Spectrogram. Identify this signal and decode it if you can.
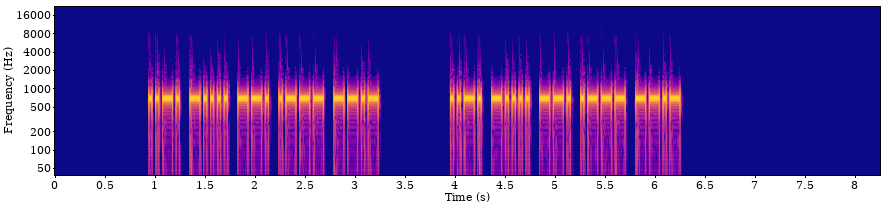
Morse code, heard as a keyed tone, about 36 wpm, 700 Hz. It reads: F6GJQ F6GJQ
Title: DXCC-100 Call Signs - 5 Characters - Repeated 2x - 35wpm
